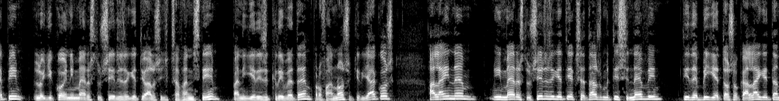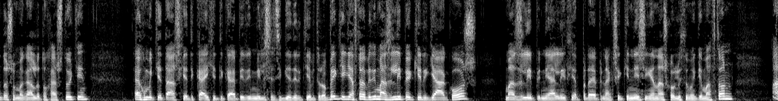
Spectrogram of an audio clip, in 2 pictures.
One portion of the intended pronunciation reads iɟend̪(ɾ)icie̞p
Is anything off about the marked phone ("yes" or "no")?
no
